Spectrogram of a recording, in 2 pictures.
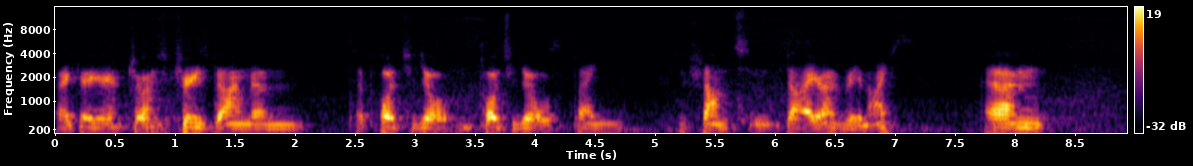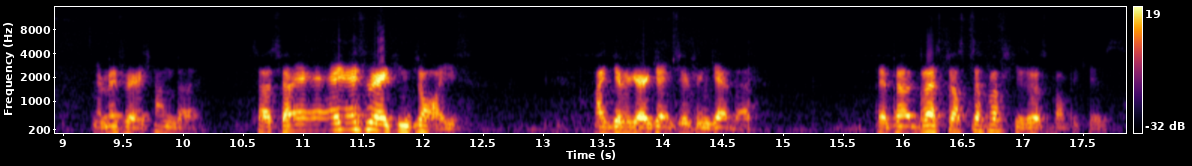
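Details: Adult man with muscular dystrophy and low lung capacity, tracheostomy for 15 years, on a ventilator; speech always slightly harder from muscle condition, tracheostomy makes it harder; air leaks around trachea; ventilator-timed phrasing with tracheostomy.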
